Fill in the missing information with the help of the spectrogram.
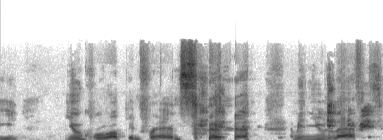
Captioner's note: laughs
